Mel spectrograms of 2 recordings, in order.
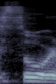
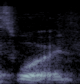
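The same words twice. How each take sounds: First: It is said without a W sound. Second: It is said with a W sound. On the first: "I don't say sword" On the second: "I pronounce the W in sword"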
